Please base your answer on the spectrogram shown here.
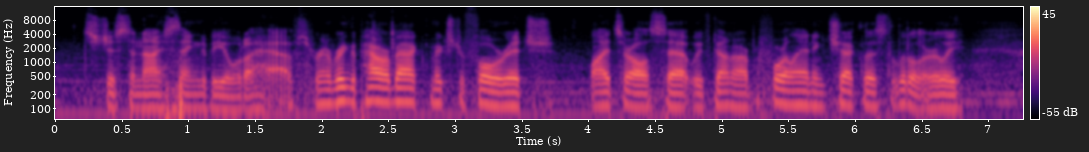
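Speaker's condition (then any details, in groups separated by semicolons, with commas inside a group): No condition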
